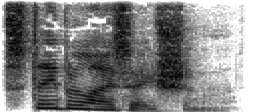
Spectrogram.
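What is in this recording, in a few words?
"stabilization", British English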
